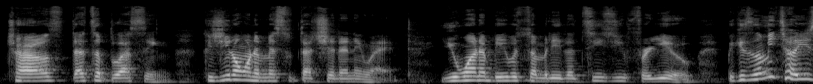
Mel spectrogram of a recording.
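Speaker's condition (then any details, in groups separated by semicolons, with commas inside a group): Cerebral palsy, spastic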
